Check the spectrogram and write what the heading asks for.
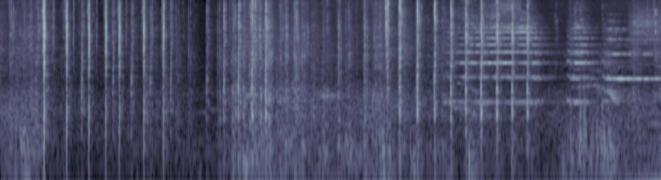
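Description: Paintball marker shots, a run of sharp, irregular cracks, some in quick strings, over about five seconds. Near the end, a pulsing sound of several high steady pitches repeats in an even pattern.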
